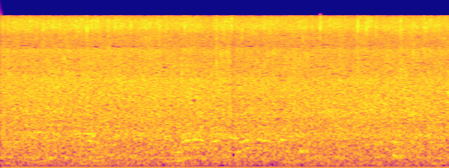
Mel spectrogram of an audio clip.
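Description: Heavy rain pouring down in a steady, even hiss over wet ground and standing floodwater.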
